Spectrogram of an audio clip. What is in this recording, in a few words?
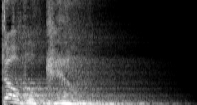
female Double Kill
